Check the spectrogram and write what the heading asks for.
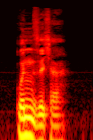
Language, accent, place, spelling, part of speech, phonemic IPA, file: German, Germany, Berlin, unsicher, adjective, /ˈʊnˌzɪçɐ/, De-unsicher.ogg
- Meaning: 1. uncertain 2. unsafe 3. insecure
